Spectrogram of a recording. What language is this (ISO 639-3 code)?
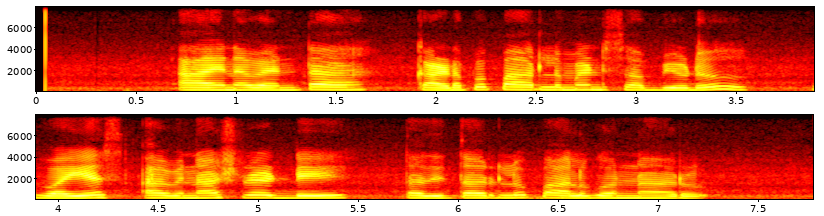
tel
